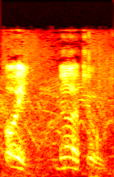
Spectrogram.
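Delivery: a high, hammed-up bellow across the room. A narrator's reading. Peeves bellows to summon Myrtle, mock yell. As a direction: call her name out as a prank. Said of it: "He took a deep breath and bellowed".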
